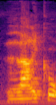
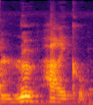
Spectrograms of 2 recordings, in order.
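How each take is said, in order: First: The article is elided into the noun. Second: The article is said in full, unelided. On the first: The speaker calls it wrong. "on n'aura pas l'haricot" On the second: The speaker calls it right. "on aura le haricot"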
